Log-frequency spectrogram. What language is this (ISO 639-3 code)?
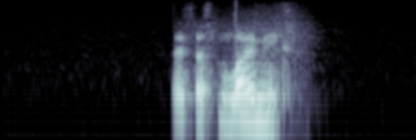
lav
